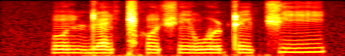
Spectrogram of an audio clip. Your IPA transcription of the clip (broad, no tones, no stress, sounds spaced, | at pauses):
ũ n ɖ ɛ̃ ǁʰ õ ʃ ĩ w u ʈ ĩ t͡ʃ i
